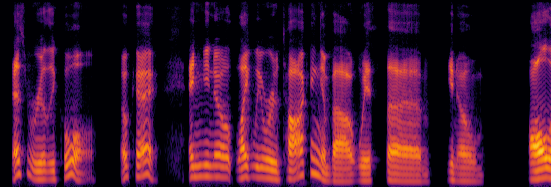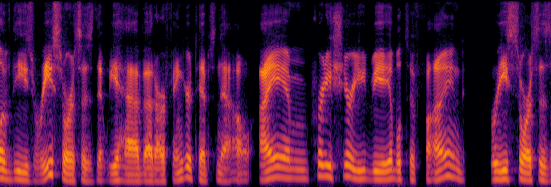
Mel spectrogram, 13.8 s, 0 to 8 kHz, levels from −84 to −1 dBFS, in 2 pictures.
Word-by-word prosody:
That's 200 Hz, -, +2 dB
really 130 Hz, -1 st, -3 dB
cool. 130 Hz, -, -3 dB, 0.3 s
Okay, -, -, 0 dB, 0.4 s
and, 170 Hz, +2 st, +1 dB
you 180 Hz, -, 0 dB
know, 170 Hz, -2 st, -1 dB
like 160 Hz, +2 st, +2 dB
we 165 Hz, -2 st, -4 dB
were 145 Hz, -3 st, +1 dB
talking 195 Hz, -, +1 dB
about 105 Hz, -2 st, +1 dB
with, 110 Hz, 0 st, -1 dB
um, 105 Hz, -2 st, +1 dB, 0.2 s
you 125 Hz, -1 st, -2 dB
know, 105 Hz, -2 st, -6 dB, 0.6 s
all 145 Hz, +4 st, +8 dB
of 140 Hz, -4 st, -1 dB
these 120 Hz, -4 st, -2 dB
resources 105 Hz, -, +1 dB
that 115 Hz, 0 st, -5 dB
we 110 Hz, -, -3 dB
have 105 Hz, -2 st, +1 dB
at 105 Hz, -1 st, +2 dB
our 100 Hz, +1 st, -1 dB
fingertips 135 Hz, +8 st, -4 dB
now, 115 Hz, 0 st, -6 dB
I 125 Hz, +3 st, +9 dB
am 145 Hz, -3 st, +1 dB
pretty 180 Hz, +3 st, -1 dB
sure 180 Hz, -1 st, -2 dB
you'd 135 Hz, -1 st, -3 dB
be 130 Hz, 0 st, +3 dB
able 140 Hz, -1 st, -1 dB
to 125 Hz, -2 st, -10 dB
find 150 Hz, +2 st, -2 dB, 0.3 s
resources 130 Hz, -3 st, 0 dB
130 Hz, 160 wpm, -24 LUFS, 110-150 Hz, 0.6 s, I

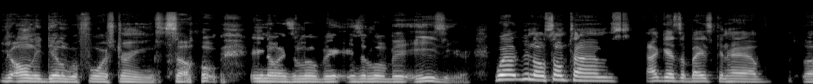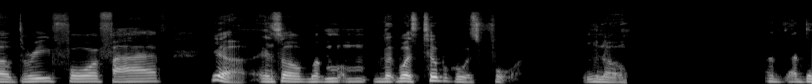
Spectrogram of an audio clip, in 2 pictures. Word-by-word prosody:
you're 150 Hz, -1 st, 0 dB
only 140 Hz, -1 st, +5 dB
dealing 135 Hz, 0 st, +3 dB
with 120 Hz, -1 st, -1 dB
4 130 Hz, -3 st, 0 dB
strings, 115 Hz, -6 st, -2 dB
so, -, -, +4 dB
you 140 Hz, 0 st, -2 dB
know, 135 Hz, -1 st, +4 dB
it's 125 Hz, -1 st, 0 dB
a -, -, 0 dB
little 130 Hz, -1 st, +2 dB
bit 125 Hz, +1 st, +2 dB
it's 130 Hz, +1 st, -2 dB
a -, -, +3 dB
little 130 Hz, 0 st, +2 dB
bit 125 Hz, 0 st, 0 dB
easier. 125 Hz, -9 st, -2 dB, 0.2 s
Well, 220 Hz, +1 st, +9 dB
you 245 Hz, -, +1 dB
know, 205 Hz, -3 st, +6 dB
sometimes 180 Hz, -6 st, +1 dB
I 155 Hz, +3 st, 0 dB
guess 160 Hz, -2 st, +1 dB
a -, -, 0 dB
bass 145 Hz, 0 st, 0 dB
can 140 Hz, -2 st, -6 dB
have, 130 Hz, -2 st, -1 dB, 0.4 s
uh, 120 Hz, -1 st, -2 dB
3, 140 Hz, +3 st, -3 dB
4, 135 Hz, 0 st, -3 dB
5. 130 Hz, +2 st, -5 dB, 0.5 s
Yeah -, -, 0 dB, 0.2 s
and, 130 Hz, -2 st, -4 dB
so 130 Hz, -1 st, 0 dB
but 125 Hz, +2 st, -6 dB
m 130 Hz, -2 st, -8 dB, 0.2 s
m 135 Hz, -, -1 dB
What's 140 Hz, -1 st, +2 dB
typical 150 Hz, -10 st, -2 dB
is 105 Hz, -1 st, -5 dB
4, -, -, -15 dB, 0.6 s
you 120 Hz, +2 st, -8 dB
know? 105 Hz, -3 st, -6 dB, 1.5 s
I -, -, -6 dB
d -, -, -23 dB
I -, -, -4 dB
do 130 Hz, -, -2 dB
135 Hz, 175 wpm, -22 LUFS, 125-145 Hz, 1.5 s, Well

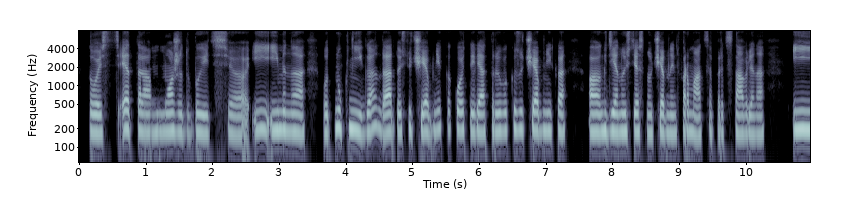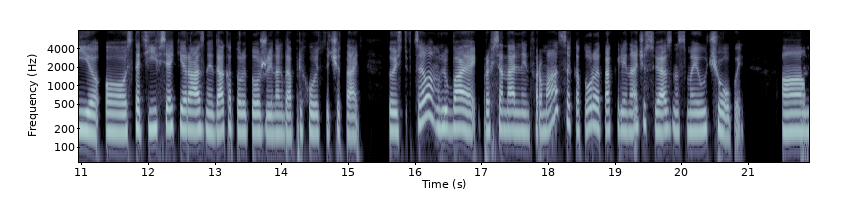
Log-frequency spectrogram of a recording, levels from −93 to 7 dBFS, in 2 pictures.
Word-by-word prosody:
То 175 Hz, -1 st, +2 dB
есть 170 Hz, 0 st, -3 dB
это 185 Hz, -2 st, +1 dB
может 175 Hz, 0 st, -2 dB
быть, 170 Hz, -1 st, -3 dB
э, 160 Hz, -2 st, -3 dB
и 195 Hz, 0 st, -2 dB
именно 180 Hz, -3 st, +1 dB, 0.3 s
вот, 170 Hz, -1 st, -4 dB
ну, 205 Hz, 0 st, +3 dB
книга, 185 Hz, 0 st, 0 dB
да, 175 Hz, -2 st, +4 dB
то -, -, -8 dB
есть 180 Hz, +3 st, -6 dB
учебник 185 Hz, +2 st, -1 dB
какой-то 190 Hz, -1 st, -3 dB
или 175 Hz, 0 st, 0 dB
отрывок 180 Hz, +1 st, -2 dB
из 195 Hz, -, -1 dB
учебника, 185 Hz, -1 st, 0 dB, 0.4 s
э, 175 Hz, 0 st, +4 dB
где, 180 Hz, 0 st, +2 dB
ну, 175 Hz, -, 0 dB
естественно, 180 Hz, -1 st, -1 dB
учебная 170 Hz, 0 st, 0 dB
информация 170 Hz, -1 st, -3 dB
представлена, 165 Hz, -1 st, -3 dB, 0.4 s
и, 190 Hz, -2 st, +5 dB
э, 175 Hz, -1 st, +3 dB
статьи 195 Hz, +1 st, +1 dB
всякие 210 Hz, -1 st, +2 dB
разные, 190 Hz, -1 st, +3 dB
да, 175 Hz, +1 st, +5 dB
которые 185 Hz, -4 st, -1 dB
тоже 175 Hz, -1 st, +1 dB
иногда 165 Hz, -1 st, 0 dB
приходится 170 Hz, -1 st, -3 dB
читать. 160 Hz, -2 st, -1 dB, 0.4 s
То 185 Hz, -, +2 dB
есть 180 Hz, -1 st, -1 dB
в -, -, -29 dB
целом, 285 Hz, -2 st, +2 dB
любая 200 Hz, -2 st, +5 dB
профессиональная 185 Hz, -1 st, +1 dB
информация, 180 Hz, -, -2 dB
которая 205 Hz, +3 st, -1 dB
так 195 Hz, 0 st, 0 dB
или 190 Hz, -3 st, -2 dB
иначе 180 Hz, +6 st, -1 dB
связана 190 Hz, -2 st, +1 dB
с 185 Hz, -, -10 dB
моей 180 Hz, 0 st, 0 dB
учебой. 185 Hz, -3 st, -2 dB, 0.6 s
Э, 180 Hz, +1 st, +6 dB
180 Hz, 150 wpm, -25 LUFS, 175-190 Hz, 0.6 s, Э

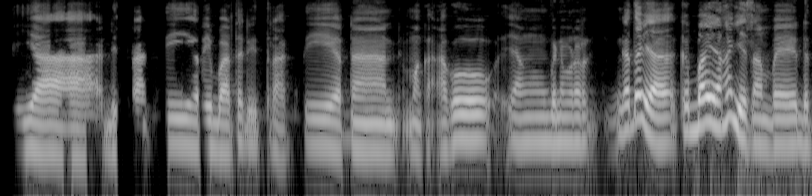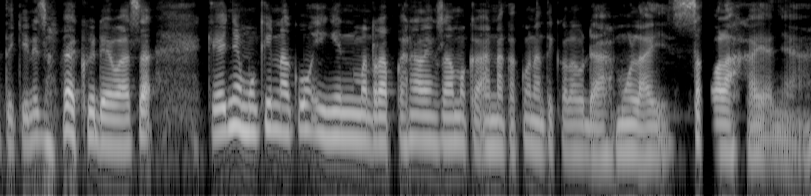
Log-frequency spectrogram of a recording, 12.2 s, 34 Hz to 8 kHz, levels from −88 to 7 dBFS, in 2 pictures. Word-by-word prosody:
Iya, 130 Hz, -1 st, +2 dB, 0.5 s
ditraktir, 140 Hz, +4 st, -5 dB
ibaratnya 125 Hz, -2 st, -1 dB
ditraktir. 140 Hz, -, -4 dB
Nah 130 Hz, -1 st, +2 dB, 0.3 s
ma -, -, -1 dB, 0.2 s
aku 160 Hz, -, +1 dB, 0.4 s
yang 150 Hz, 0 st, -3 dB, 0.2 s
benar-benar 155 Hz, 0 st, -1 dB, 0.2 s
enggak 210 Hz, +3 st, +1 dB
tahu 285 Hz, -, +8 dB
ya -, -, +8 dB, 0.2 s
kebayang 240 Hz, +4 st, +7 dB
aja 285 Hz, -, +6 dB
sampai 145 Hz, 0 st, +1 dB, 0.2 s
detik 145 Hz, -1 st, -6 dB
ini 170 Hz, -, -5 dB
sampai 155 Hz, +8 st, 0 dB
aku 185 Hz, -, -6 dB
dewasa, 145 Hz, -1 st, +1 dB, 0.5 s
kayaknya 200 Hz, +5 st, +1 dB
mungkin 205 Hz, +3 st, -1 dB
aku 195 Hz, -, -5 dB
ingin 175 Hz, -1 st, 0 dB
menerapkan 155 Hz, -1 st, -2 dB
hal 160 Hz, -, 0 dB
yang 155 Hz, -, -7 dB
sama 155 Hz, 0 st, -2 dB
ke -, -, -5 dB
anak 140 Hz, -1 st, -4 dB
aku 140 Hz, -, -13 dB
nanti 130 Hz, -1 st, -6 dB
kalau 125 Hz, 0 st, -7 dB
udah 115 Hz, -1 st, -5 dB
mulai 120 Hz, -2 st, -2 dB, 0.3 s
sekolah 125 Hz, -1 st, 0 dB
kayaknya, -, -, -8 dB
150 Hz, 180 wpm, -24 LUFS, 130-170 Hz, 0.5 s, tahu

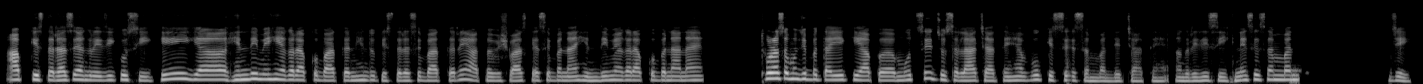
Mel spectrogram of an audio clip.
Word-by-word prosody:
आप 220 Hz, -, +6 dB
किस 220 Hz, -2 st, +4 dB
तरह 200 Hz, 0 st, +2 dB
से 225 Hz, -, 0 dB
अंग्रेज़ी 200 Hz, -2 st, 0 dB
को 215 Hz, +2 st, +2 dB
सीखें 185 Hz, 0 st, -2 dB, 0.3 s
या 220 Hz, -1 st, +4 dB
हिंदी 225 Hz, +5 st, +5 dB
में 240 Hz, -1 st, +3 dB
ही 235 Hz, 0 st, +4 dB
अगर 215 Hz, -1 st, +1 dB
आपको 200 Hz, -2 st, -1 dB
बात 185 Hz, -2 st, -1 dB
करनी 185 Hz, +1 st, -1 dB
है 200 Hz, -, -2 dB
तो 200 Hz, -, -5 dB
किस 175 Hz, -1 st, -7 dB
तरह 175 Hz, 0 st, -1 dB
से 175 Hz, +2 st, -6 dB
बात 175 Hz, -1 st, -1 dB
करें? 185 Hz, +6 st, -2 dB
आत्मविश्वास 175 Hz, -3 st, -3 dB
कैसे 180 Hz, 0 st, -4 dB
बनाएँ 185 Hz, 0 st, -1 dB
हिंदी 185 Hz, 0 st, -1 dB
में 205 Hz, 0 st, 0 dB
अगर 200 Hz, 0 st, -1 dB
आपको 195 Hz, -1 st, -3 dB
बनाना 190 Hz, 0 st, -1 dB
है? 200 Hz, 0 st, -2 dB, 0.6 s
थोड़ा-सा 270 Hz, 0 st, +9 dB
मुझे 255 Hz, -1 st, +4 dB
बताइए 210 Hz, -2 st, 0 dB
कि 215 Hz, -, +1 dB
आप 195 Hz, -2 st, -1 dB, 0.2 s
मुझसे 215 Hz, +8 st, -2 dB
जो 230 Hz, -4 st, -2 dB
सलाह 180 Hz, -2 st, 0 dB
चाहते 175 Hz, 0 st, -4 dB
हैं, 190 Hz, +1 st, -1 dB
वो 200 Hz, +4 st, -2 dB
किस 195 Hz, -5 st, -3 dB
से 200 Hz, -2 st, -4 dB
संबंधित 160 Hz, -2 st, -4 dB
चाहते 155 Hz, +1 st, -8 dB
हैं, 155 Hz, 0 st, -7 dB
अंग्रेज़ी 170 Hz, +1 st, -1 dB
सीखने 180 Hz, +3 st, -2 dB
से 225 Hz, +2 st, 0 dB
संबंध 215 Hz, 0 st, +1 dB, 0.9 s
जी। 175 Hz, -3 st, -3 dB
195 Hz, 220 wpm, -26 LUFS, 180-215 Hz, 0.9 s, थोड़ा-सा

